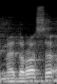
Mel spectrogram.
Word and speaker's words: madrasa: The word madrasa could be pronounced in more than one way. You can say madrasa or mudarrisa. Mudarrisa. Mudarrisa. So mudarrisa is a human being, is a person, is a woman, she's a teacher. But madrasa is a place, is a school.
